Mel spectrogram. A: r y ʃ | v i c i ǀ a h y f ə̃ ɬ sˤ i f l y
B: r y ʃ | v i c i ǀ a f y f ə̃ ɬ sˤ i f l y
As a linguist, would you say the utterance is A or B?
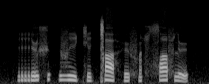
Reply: A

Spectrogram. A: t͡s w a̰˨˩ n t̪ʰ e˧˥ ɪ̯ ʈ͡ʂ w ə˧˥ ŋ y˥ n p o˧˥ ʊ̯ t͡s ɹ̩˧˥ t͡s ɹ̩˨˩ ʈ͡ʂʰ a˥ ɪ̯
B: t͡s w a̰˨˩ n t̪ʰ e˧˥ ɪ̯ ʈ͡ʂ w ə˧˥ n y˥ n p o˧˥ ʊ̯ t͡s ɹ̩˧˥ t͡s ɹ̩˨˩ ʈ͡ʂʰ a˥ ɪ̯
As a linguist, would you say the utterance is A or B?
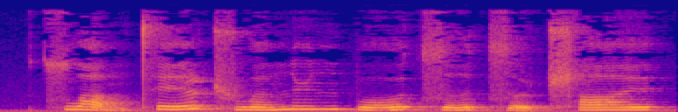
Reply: B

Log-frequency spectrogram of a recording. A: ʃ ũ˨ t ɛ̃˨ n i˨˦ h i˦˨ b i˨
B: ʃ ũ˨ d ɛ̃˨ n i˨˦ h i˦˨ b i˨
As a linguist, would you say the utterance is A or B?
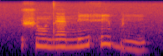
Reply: B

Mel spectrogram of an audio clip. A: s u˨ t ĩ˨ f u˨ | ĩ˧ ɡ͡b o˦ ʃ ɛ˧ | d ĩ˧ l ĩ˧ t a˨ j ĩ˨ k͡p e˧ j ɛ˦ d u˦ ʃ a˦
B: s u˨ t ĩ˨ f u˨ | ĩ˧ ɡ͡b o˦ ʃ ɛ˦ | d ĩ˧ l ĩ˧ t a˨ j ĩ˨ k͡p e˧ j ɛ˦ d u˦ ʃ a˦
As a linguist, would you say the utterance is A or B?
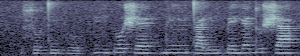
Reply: A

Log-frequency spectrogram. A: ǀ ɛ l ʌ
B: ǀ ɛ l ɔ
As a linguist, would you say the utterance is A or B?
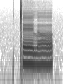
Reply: A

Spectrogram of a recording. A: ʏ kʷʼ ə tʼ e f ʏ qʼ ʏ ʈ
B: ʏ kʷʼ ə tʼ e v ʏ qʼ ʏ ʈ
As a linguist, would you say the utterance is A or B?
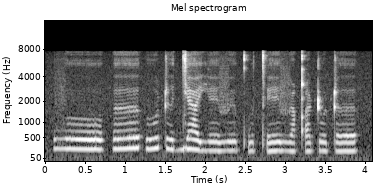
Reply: B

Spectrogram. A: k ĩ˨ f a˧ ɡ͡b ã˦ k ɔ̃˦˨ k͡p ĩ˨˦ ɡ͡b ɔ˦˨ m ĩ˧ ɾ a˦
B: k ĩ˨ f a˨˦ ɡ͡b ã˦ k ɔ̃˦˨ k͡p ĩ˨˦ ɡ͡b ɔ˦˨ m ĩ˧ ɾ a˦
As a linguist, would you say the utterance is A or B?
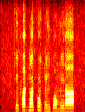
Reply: A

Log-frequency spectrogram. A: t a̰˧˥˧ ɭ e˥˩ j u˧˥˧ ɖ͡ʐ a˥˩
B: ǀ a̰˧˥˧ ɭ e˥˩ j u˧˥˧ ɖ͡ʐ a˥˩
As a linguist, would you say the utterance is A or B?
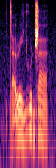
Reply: A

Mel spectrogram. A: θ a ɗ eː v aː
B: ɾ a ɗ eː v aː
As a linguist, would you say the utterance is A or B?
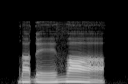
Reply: B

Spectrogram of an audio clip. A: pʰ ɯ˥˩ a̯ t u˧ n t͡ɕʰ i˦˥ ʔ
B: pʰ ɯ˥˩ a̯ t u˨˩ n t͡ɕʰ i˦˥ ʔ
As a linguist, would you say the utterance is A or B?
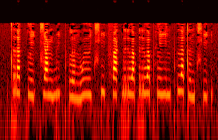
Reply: A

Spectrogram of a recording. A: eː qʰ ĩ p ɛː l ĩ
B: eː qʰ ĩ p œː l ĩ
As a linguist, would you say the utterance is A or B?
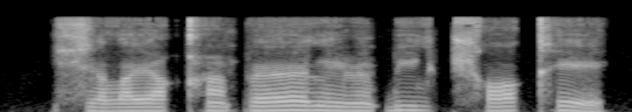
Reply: B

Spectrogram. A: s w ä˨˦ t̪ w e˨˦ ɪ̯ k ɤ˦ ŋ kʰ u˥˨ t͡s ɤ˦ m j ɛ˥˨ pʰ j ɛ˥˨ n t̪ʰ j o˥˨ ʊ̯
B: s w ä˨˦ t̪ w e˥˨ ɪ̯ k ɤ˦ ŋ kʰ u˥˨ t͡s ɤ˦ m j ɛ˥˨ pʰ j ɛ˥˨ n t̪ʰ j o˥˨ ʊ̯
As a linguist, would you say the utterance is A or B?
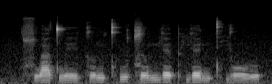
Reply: A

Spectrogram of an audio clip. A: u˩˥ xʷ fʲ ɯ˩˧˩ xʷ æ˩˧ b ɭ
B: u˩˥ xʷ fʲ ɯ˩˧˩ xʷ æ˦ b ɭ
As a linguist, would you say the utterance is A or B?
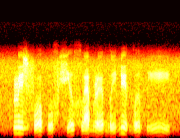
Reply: A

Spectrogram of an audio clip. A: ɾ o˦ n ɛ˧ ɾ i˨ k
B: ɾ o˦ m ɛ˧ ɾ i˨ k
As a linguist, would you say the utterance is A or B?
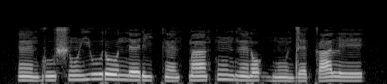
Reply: A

